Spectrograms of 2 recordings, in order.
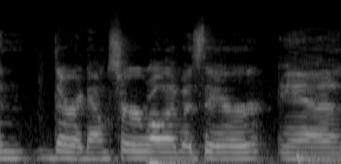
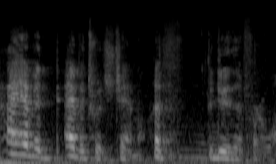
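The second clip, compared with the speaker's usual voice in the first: rushed excuse; 4 dB quieter, much faster than usual. Retold or imitated. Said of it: "And I'm like".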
